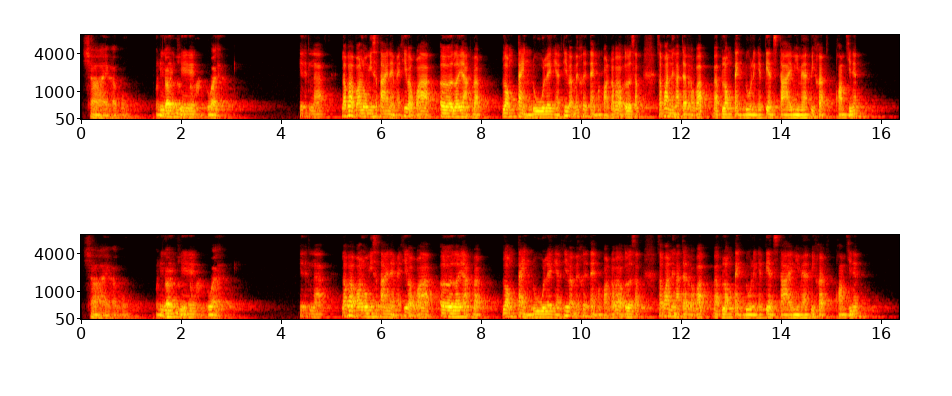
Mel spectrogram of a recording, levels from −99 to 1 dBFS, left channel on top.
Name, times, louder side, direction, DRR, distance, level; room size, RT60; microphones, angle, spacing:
voice 1, 0.1-1.0 1.5-2.9, left 1 dB, 80° left, 6 dB, 0.9 m, -32 dB
voice 2, 1.6-2.3 4.4-4.8 5.2-8.0 8.4-15.5, left 1 dB, 45° left, 6 dB, 0.6 m, -30 dB
17.0 x 6.2 x 2.2 m, 1.4 s
head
